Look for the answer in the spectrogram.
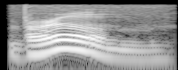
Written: broom

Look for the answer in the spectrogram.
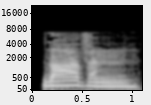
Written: lofn

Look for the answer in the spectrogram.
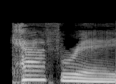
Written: kafre

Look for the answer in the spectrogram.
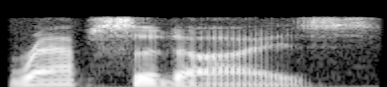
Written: rhapsodize

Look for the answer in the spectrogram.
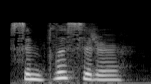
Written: simpliciter

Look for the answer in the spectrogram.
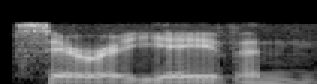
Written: Sarajevan

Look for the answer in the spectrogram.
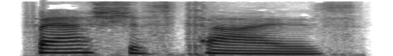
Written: fascistization

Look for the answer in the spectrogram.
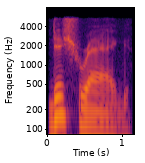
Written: dishrag

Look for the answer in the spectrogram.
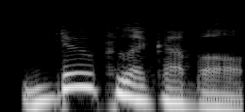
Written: duplicable

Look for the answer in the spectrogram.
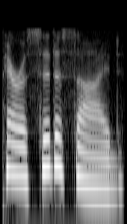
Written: parasiticide

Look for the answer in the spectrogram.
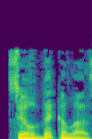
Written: silvicolous

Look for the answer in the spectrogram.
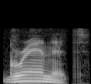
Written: granite

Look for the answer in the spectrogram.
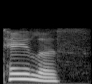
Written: talus

